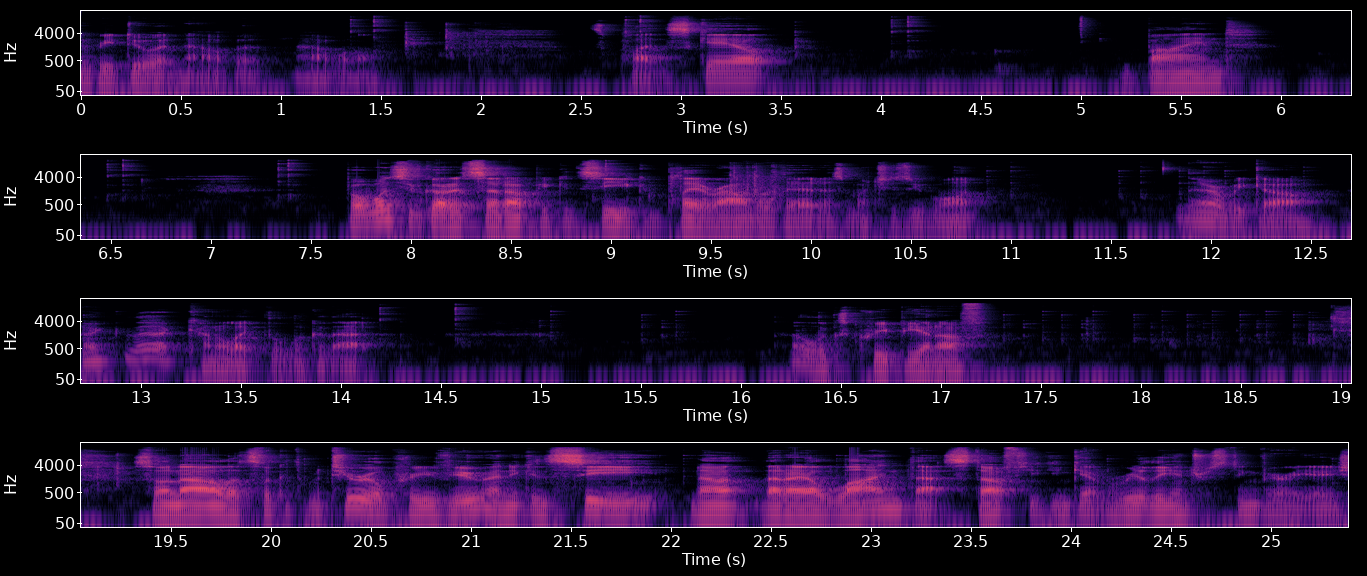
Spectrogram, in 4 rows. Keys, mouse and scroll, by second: 1.8 ctrl+a, 4.0 click, 6.5 click, 10.2 click, 10.7 alt+middle click, 11.0 alt+middle click, 11.6 alt+middle click, 12.0 middle click, 12.2 scroll up 3, 12.4 alt+middle click, 14.2 click, 15.0 alt+middle click, 15.7 alt+middle click, 16.7 scroll up 2, 16.9 alt+middle click, 17.5 middle click, 17.7 alt+middle click, 18.1 middle click, 18.3 alt+middle click, 18.6 middle click, 19.1-19.5 scroll down 4, 19.1 z, 20.0 alt+middle click, 20.3 middle click, 20.7 scroll up 2, 21.0 alt+middle click, 21.5 middle click, 21.8 scroll up 3, 22.1 alt+middle click, 22.8 middle click, 23.1 scroll down 1, 23.3 alt+middle click, 24.3 scroll down 2, 24.6 alt+middle click.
